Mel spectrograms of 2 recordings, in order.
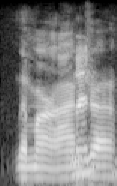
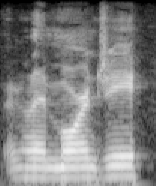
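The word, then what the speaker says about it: Glenmorangie: uh Glenn how you say it Glenn Morin Glen Moran Glen Mori morang Le Glen Mori Glen Mori Glen Mori there you go yeah F Jimmy to keep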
